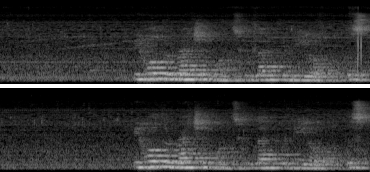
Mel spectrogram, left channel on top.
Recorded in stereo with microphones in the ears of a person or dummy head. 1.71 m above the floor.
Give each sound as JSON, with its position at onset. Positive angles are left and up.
{"t": 1.3, "sound": "a woman speaking", "side_deg": -10, "distance_m": 1.2}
